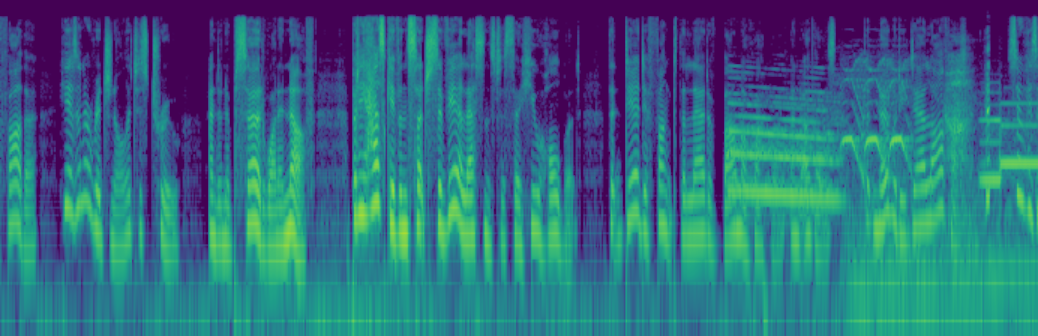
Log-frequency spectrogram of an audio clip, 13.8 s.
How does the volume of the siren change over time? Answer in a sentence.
The volume of the siren goes down, then up.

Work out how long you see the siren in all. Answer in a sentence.
The siren can be heard for 4 seconds in total.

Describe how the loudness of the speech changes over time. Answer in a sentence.
The volume of the speech goes up, then down.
